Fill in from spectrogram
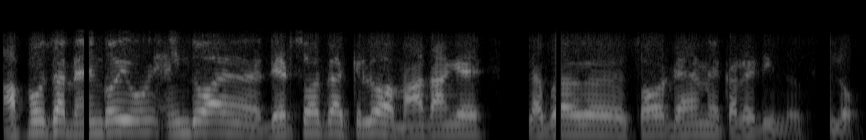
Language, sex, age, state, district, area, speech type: Sindhi, male, 45-60, Gujarat, Kutch, urban, conversation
